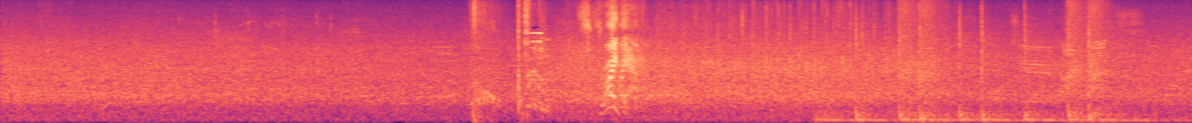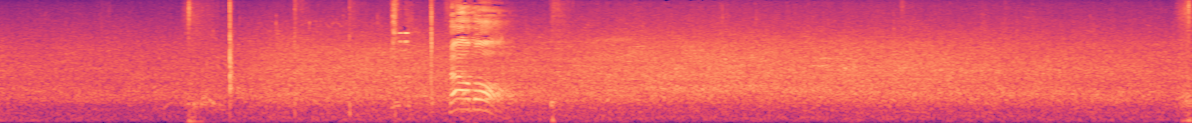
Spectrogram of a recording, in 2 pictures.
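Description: A stadium crowd murmurs.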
